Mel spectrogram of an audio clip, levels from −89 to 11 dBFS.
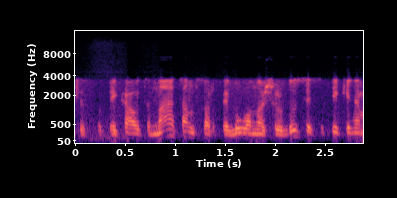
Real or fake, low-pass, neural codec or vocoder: fake; 14.4 kHz; vocoder, 48 kHz, 128 mel bands, Vocos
